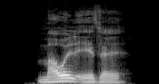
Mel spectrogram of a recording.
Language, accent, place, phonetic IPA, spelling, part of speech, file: German, Germany, Berlin, [ˈmaʊ̯lˌʔeːzl̩], Maulesel, noun, De-Maulesel.ogg
- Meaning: hinny (the hybrid offspring of a male horse and a female donkey)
